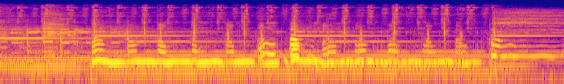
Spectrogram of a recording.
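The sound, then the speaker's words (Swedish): A short, bright intro jingle of GarageBand stock music, later used in Ajax TV commercials: sustained melodic lines over a steady rhythmic pulse, loud, with a brief pause and a new phrase near the end. No talking. “Ajax har snort vår ja. poddjingel! Man bara den är från liksom Alltså typ såhär garagebands egna”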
